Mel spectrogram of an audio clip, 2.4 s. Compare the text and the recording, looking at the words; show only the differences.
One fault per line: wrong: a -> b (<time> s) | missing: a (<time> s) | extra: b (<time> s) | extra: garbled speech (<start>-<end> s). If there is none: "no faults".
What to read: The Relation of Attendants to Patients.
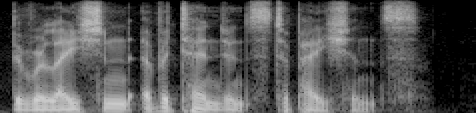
no faults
